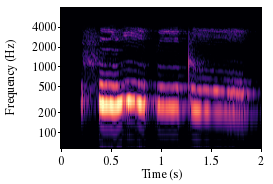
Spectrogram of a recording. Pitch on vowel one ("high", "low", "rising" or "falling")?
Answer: low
